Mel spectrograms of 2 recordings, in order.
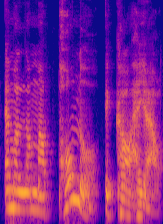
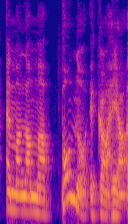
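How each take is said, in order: First: Each syllable spelled out slowly; slow, deliberate teaching read; slow spoken lyric. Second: Said in the usual way. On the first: Shown as a demonstration. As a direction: speak the lyric slowly and carefully for learners. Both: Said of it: "the third line is very similar".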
